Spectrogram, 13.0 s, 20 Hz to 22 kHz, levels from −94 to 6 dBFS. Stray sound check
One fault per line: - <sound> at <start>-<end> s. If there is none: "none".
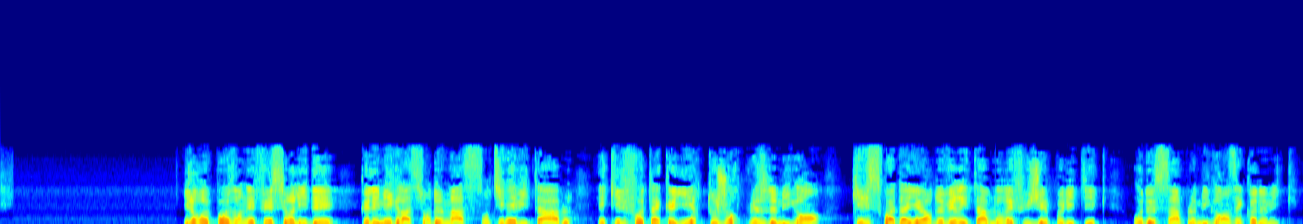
none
